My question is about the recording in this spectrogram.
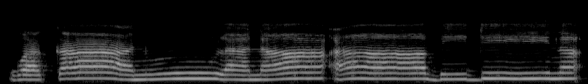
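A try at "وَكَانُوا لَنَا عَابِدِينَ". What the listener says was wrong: Udah bagus, cuman ainnya belum dapat gini ya. Wakanu lana telan sesuatu, nelan sesuatu. Nelan ya. Bidina.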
